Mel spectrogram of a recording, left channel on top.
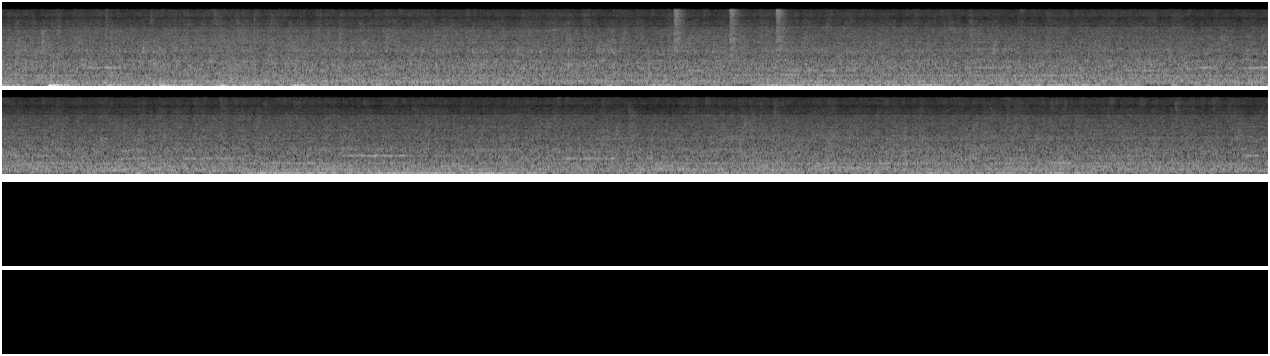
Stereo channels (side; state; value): right; silent; digital silence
